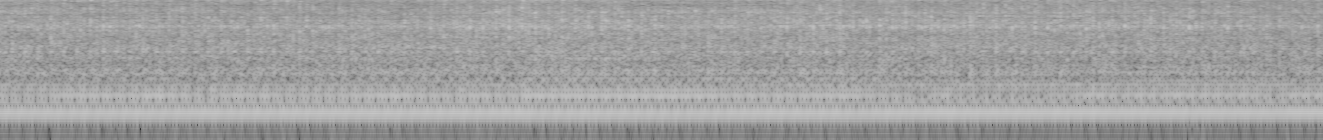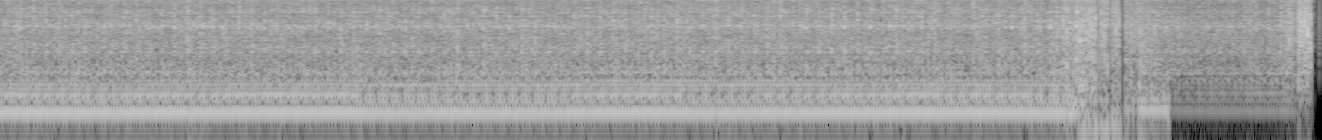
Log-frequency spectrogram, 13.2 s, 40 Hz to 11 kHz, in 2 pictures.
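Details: 1978 MG with 1.6L Miata engine in a cold garage, after idle air control valve delete to fix a vacuum leak. Smooth, steady idle a little high while cold, even firing, no misses or knocks; healthy.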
